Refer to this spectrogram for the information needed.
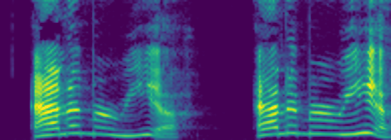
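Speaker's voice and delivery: loud, high-pitched, squeaky rat voice. The rat, with Tom Kitten tumbled into its bed, squeaking rat voice. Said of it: "squeaked the rat".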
